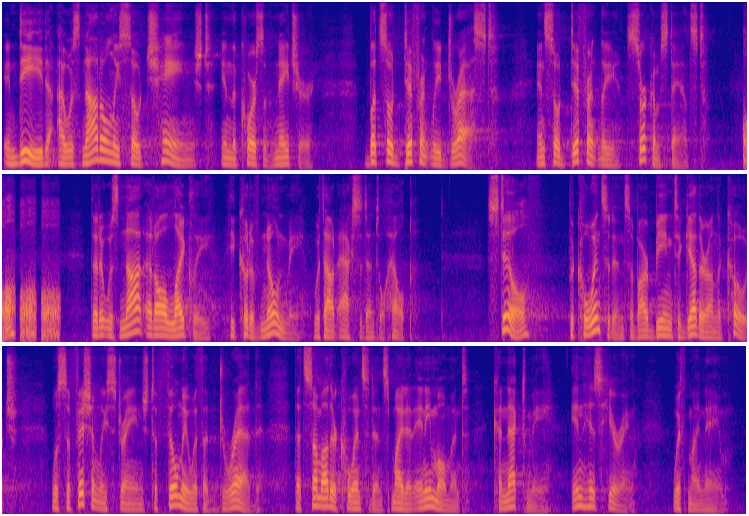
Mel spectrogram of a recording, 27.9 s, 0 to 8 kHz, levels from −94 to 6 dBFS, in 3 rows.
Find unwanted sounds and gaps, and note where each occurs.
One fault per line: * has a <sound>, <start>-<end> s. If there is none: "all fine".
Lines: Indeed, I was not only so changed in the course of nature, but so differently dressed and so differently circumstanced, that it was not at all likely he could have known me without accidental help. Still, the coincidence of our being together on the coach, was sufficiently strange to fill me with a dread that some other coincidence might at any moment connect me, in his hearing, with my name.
* has a laugh, 9.3-10.1 s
